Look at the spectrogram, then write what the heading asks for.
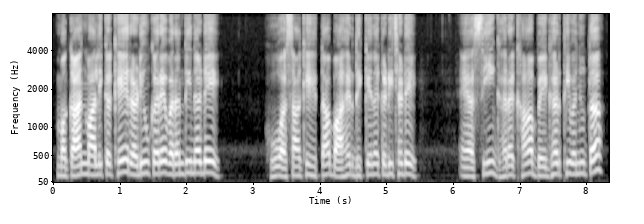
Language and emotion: Sindhi, fearful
